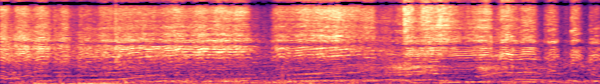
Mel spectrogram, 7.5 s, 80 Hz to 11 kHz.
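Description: Several 2-litre banger cars' engines revving hard at once, their pitches rising and falling against each other as the destruction derby gets under way.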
